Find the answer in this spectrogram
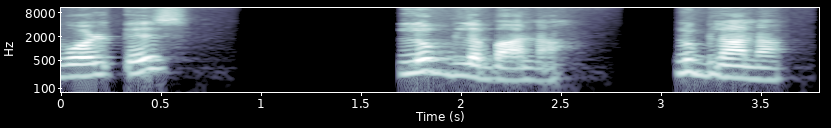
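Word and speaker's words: Ljubljana: लुबलाना ऐसे करके नाम है। इसमें जे साइलेंट है।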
